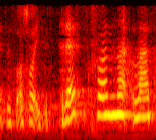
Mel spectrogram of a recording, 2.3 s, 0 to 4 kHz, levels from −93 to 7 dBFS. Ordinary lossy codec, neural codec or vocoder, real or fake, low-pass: AAC, 16 kbps; none; real; 3.6 kHz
